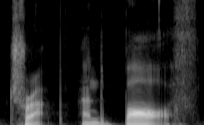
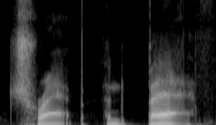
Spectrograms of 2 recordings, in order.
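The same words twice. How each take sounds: First: Speaker's accent; the two words have different vowels. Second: A US accent; both words share one vowel.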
